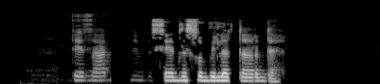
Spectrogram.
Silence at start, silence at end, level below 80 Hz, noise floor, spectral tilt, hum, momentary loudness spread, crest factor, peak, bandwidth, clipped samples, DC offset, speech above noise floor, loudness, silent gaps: 0.7 s; 0.95 s; -62 dBFS; -58 dBFS; -4 dB/octave; none; 15 LU; 20 dB; 0 dBFS; 11.5 kHz; under 0.1%; under 0.1%; 39 dB; -19 LUFS; none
